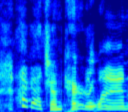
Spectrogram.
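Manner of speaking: very high, whistly cartoon voice. Joking about turlet wine with the other hosts; Herbert from Family Guy impression. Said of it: "my best impression of the whistle guy".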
